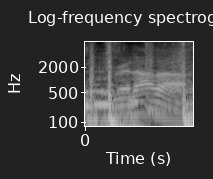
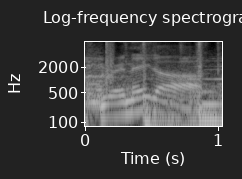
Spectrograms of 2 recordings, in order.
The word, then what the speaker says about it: Grenada: So today, like we German say, we are in Granada. But I heard in English it's called Grenada.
